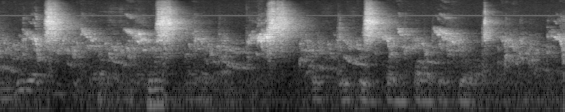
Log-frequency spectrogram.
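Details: A great tit at a bird feeder, a daily visitor, gives harsh, rasping, high calls, each a short noisy burst, repeated roughly once a second with a faint chatter between them.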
